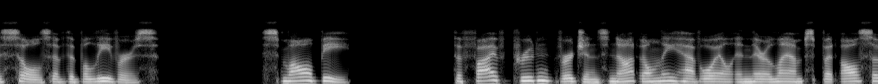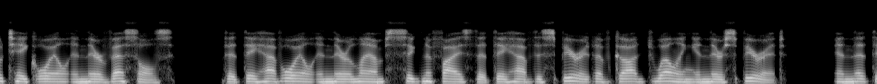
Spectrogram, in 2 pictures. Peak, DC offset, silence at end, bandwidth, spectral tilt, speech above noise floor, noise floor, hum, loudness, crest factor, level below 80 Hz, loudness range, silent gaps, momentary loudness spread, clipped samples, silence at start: -2 dBFS; 3%; 0 s; 5.4 kHz; -6 dB/octave; over 74 dB; under -90 dBFS; none; -17 LUFS; 16 dB; -44 dBFS; 3 LU; 1.59-2.61 s, 3.50-4.52 s, 10.53-10.96 s, 16.65-17.09 s; 8 LU; under 0.1%; 0 s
